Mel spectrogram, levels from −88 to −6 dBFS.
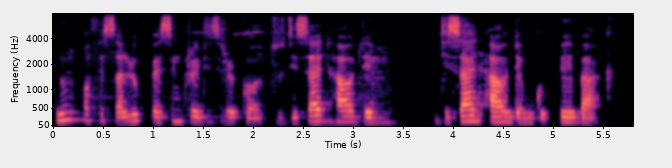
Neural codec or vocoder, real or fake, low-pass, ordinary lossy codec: none; real; none; none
